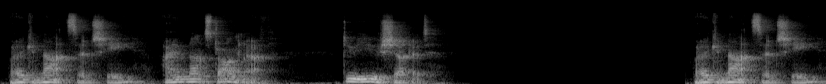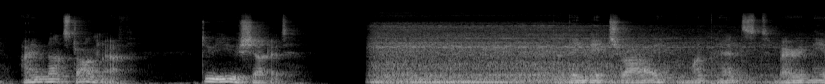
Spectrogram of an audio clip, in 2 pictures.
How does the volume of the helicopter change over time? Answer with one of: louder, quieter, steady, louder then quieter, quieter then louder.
quieter.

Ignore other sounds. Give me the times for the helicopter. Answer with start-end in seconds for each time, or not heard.
11.9-16.4.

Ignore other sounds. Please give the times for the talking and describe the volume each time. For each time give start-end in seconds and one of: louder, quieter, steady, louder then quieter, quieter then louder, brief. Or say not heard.
0.1-4.5 quieter then louder
6.8-11.3 quieter then louder
13.8-16.4 brief.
